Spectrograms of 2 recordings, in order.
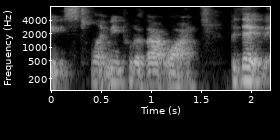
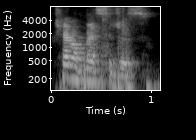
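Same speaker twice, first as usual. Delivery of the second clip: normal talking voice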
